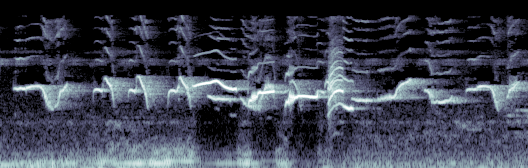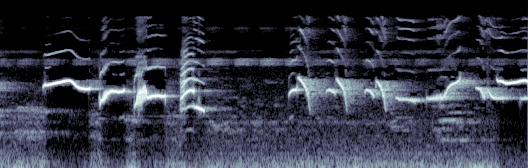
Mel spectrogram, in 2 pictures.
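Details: Kacer, the oriental magpie-robin, singing as a lure for stressed birds that have stopped singing: repeated bursts of clear whistles mixed with harsh buzzy chips, arriving in rapid runs broken by short pauses, over a faint high tone and low rumble.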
